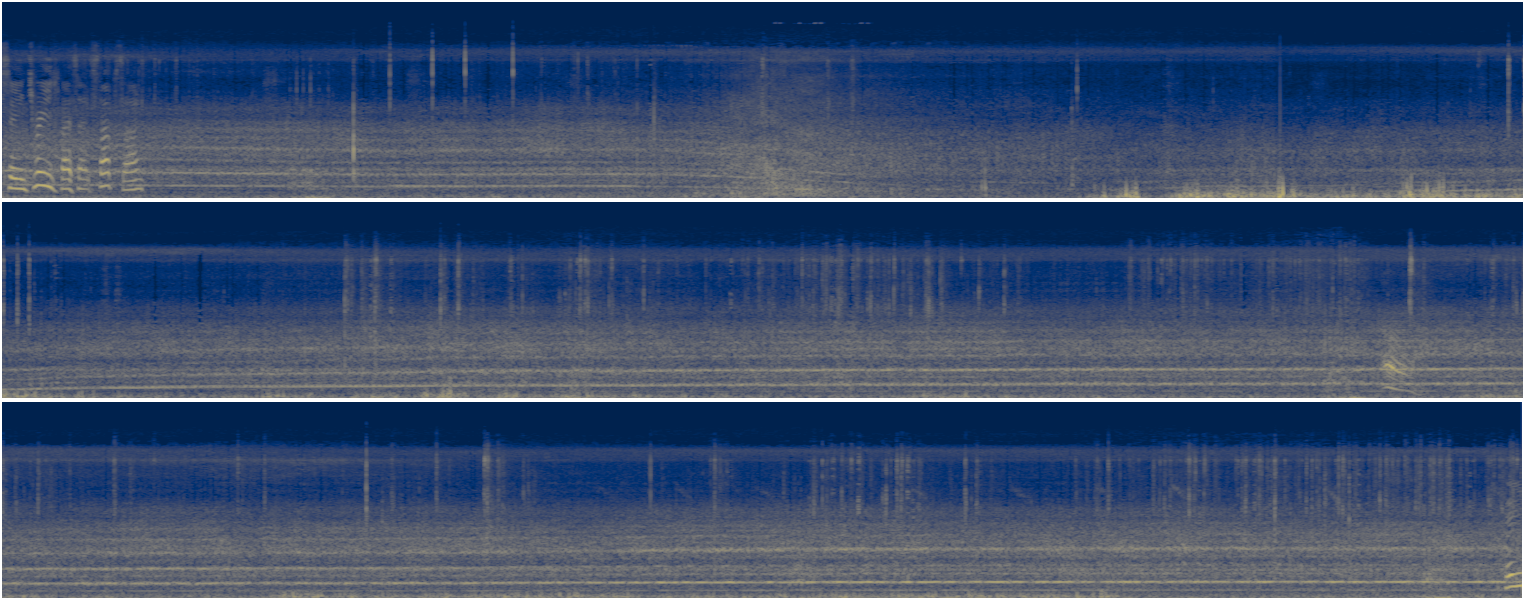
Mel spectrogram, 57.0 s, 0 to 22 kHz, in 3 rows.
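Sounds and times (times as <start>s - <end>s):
electric bike whine: 0.0s - 57.0s.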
